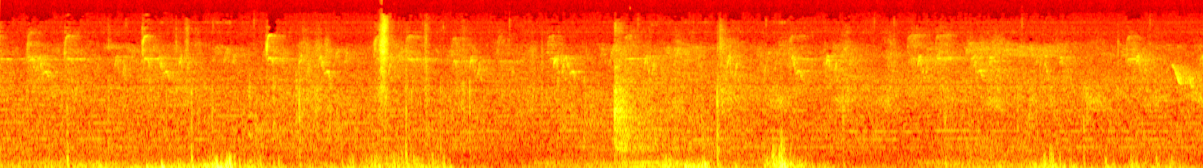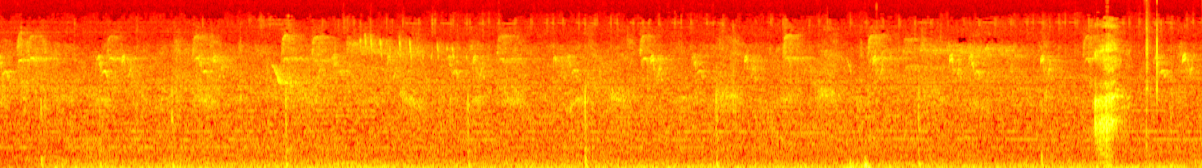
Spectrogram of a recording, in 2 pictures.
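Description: Outdoor ambience: wind rumbling on the microphone, with scattered faint bird chirps and a few soft thumps.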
